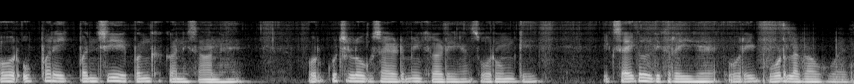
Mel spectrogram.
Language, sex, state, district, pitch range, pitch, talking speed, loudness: Hindi, male, Uttar Pradesh, Hamirpur, 125-140 Hz, 130 Hz, 195 wpm, -15 LUFS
